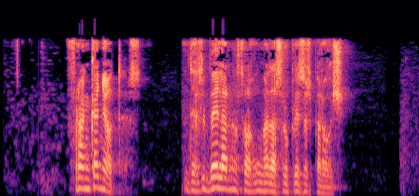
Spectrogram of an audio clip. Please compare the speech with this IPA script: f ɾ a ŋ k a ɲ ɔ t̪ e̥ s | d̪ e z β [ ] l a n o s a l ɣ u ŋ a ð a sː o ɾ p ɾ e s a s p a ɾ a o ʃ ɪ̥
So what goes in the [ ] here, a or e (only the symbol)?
e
